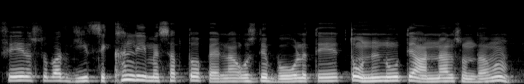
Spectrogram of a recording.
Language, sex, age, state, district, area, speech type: Punjabi, male, 18-30, Punjab, Kapurthala, urban, spontaneous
